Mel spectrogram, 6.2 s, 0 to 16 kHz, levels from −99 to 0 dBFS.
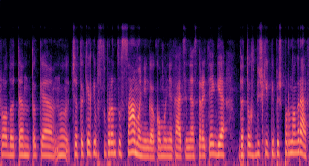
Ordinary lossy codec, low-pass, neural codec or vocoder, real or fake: Opus, 24 kbps; 7.2 kHz; none; real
